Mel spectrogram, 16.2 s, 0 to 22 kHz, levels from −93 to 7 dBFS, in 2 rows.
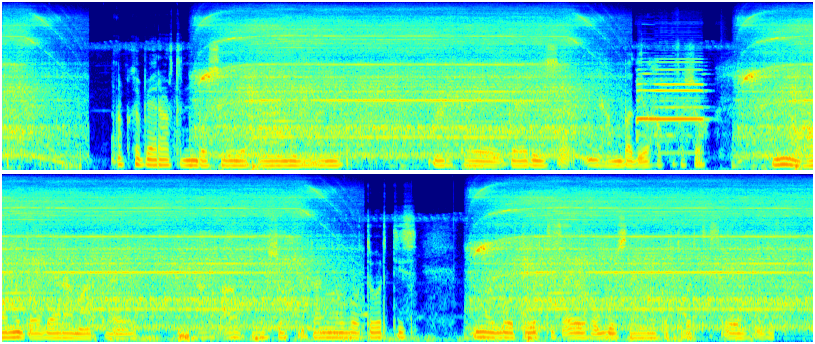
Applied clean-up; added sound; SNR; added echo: none; Wind instrument, woodwind instrument + Domestic sounds, home sounds; -1 dB; none.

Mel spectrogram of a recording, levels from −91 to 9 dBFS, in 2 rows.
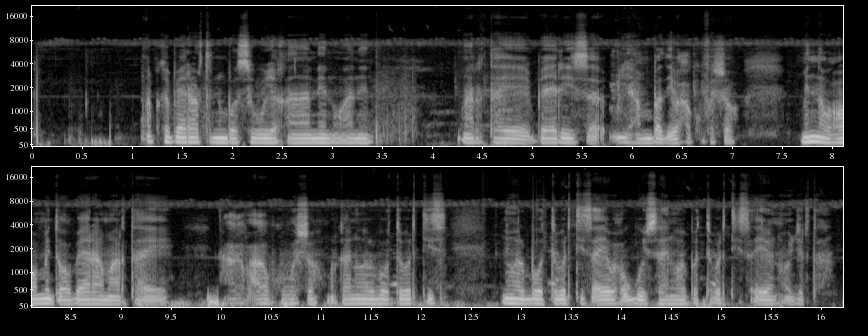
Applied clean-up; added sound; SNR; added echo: none; none; none; none.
